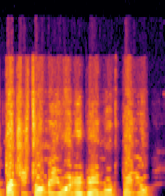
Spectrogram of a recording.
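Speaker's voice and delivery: high, loud know-it-all voice; bossy Ricky. Retold or imitated. Ricky accusing him.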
